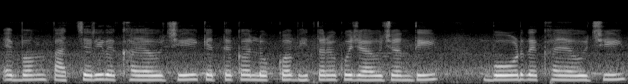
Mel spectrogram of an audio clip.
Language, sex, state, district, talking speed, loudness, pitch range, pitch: Odia, female, Odisha, Nuapada, 85 wpm, -14 LUFS, 210-220 Hz, 215 Hz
